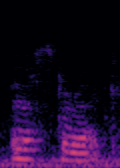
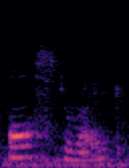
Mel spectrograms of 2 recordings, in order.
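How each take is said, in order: First: The first vowel is a fronted, rounded 'ö' sound. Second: The first vowel is a plain back 'o' sound. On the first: The speaker calls it right. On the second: The speaker calls it wrong.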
